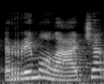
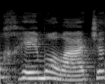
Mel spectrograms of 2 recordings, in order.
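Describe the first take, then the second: First: Remolacha with a rolled R at the start; the right way, trilled R. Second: The wrong way, Portuguese R. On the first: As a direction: roll the R of remolacha. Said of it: "o certo é remolacha, vibrando o R". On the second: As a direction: say remolacha the Brazilian way, R not vibrating. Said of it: "e não remolacha sem vibrar como no português". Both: Shown as a demonstration.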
